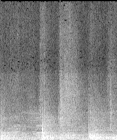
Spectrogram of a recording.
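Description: A line of men stamping their feet in unison on a hard tiled floor: three heavy thuds a little under a second apart, with group voices singing beneath.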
